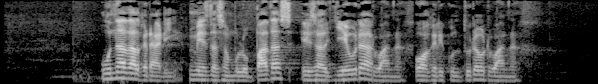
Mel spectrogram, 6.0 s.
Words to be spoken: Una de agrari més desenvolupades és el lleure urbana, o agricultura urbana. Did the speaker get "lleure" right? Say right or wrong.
right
